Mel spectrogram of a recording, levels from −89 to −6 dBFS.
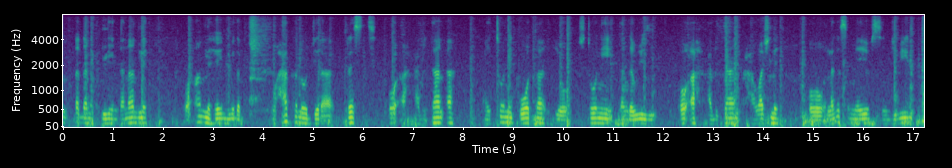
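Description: The noise suppressor works throughout, pulling the steady room noise down by about 21 dB. That leaves a residue pumping between phrases. The same suppressor also cuts into the speech itself, treating soft consonants and word tails as noise. From the start to 10.57 s, roughly seven seconds of it sound swallowed, with drops of about 22 dB. Shorter dips follow at 10.92–11.34 s (about 19 dB) and 11.68–11.86 s (about 13 dB). The effect returns from 12.19 s to the end, again about 22 dB down.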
